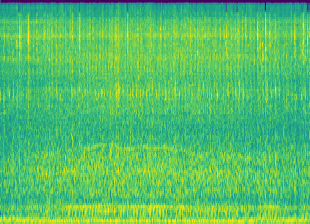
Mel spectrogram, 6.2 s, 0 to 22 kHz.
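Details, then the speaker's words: Barn-find 1967–68-ish air-cooled VW Empi IMP dune buggy, first run after revival: loud, steady flat-four burble at idle with an even beat and no knocks, ticks or stumbles, running normally. "Wow, that thing runs good. Sounds good."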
